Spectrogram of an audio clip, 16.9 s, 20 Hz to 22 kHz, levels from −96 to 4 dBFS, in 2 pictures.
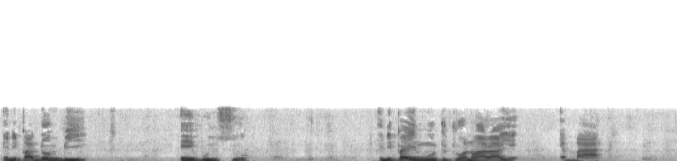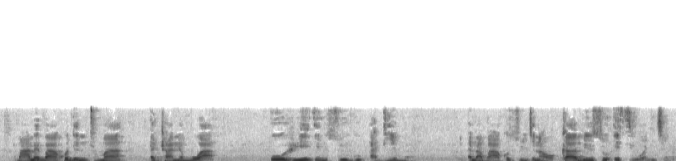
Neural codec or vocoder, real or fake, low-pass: none; real; 7.2 kHz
